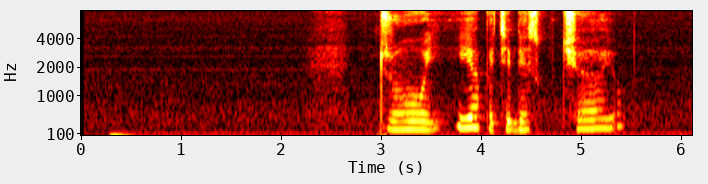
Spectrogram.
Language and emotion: Russian, sad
